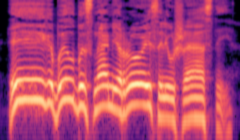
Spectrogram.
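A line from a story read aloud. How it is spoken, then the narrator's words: Dreamy drawl. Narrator (Russian): Мечтательно протянул Щуплый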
